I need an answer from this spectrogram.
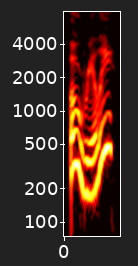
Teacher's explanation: If you say it with a flat voice, dropping your pitch at the end, it sounds like you are bored or even sarcastic.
